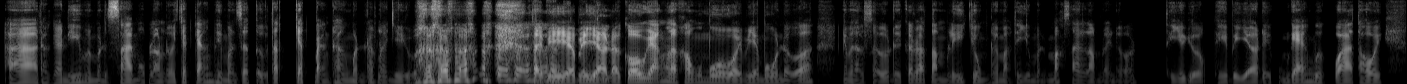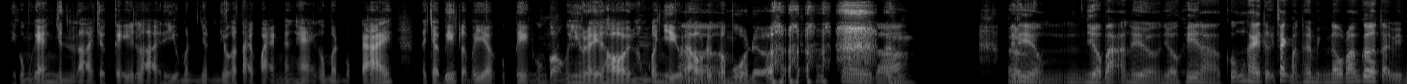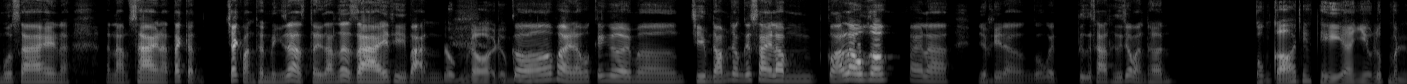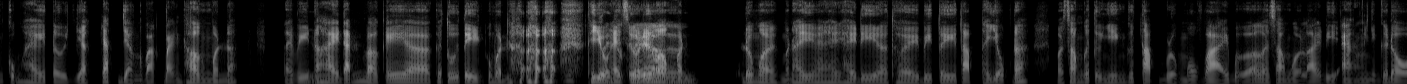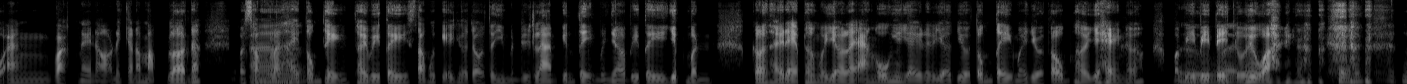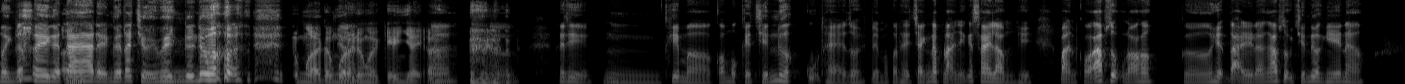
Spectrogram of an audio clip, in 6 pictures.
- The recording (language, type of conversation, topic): Vietnamese, podcast, Bạn làm thế nào để tránh lặp lại những sai lầm cũ?
- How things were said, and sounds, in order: laugh; other background noise; laugh; "làm" said as "nàm"; tapping; laugh; in English: "P-T"; in English: "P-T"; in English: "P-T"; laugh; laughing while speaking: "gian"; laughing while speaking: "không?"; in English: "P-T"; laugh; laughing while speaking: "hoài. Ừ"; laugh; "lược" said as "nược"; chuckle; "lặp" said as "nặp"; "lược" said as "nược"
